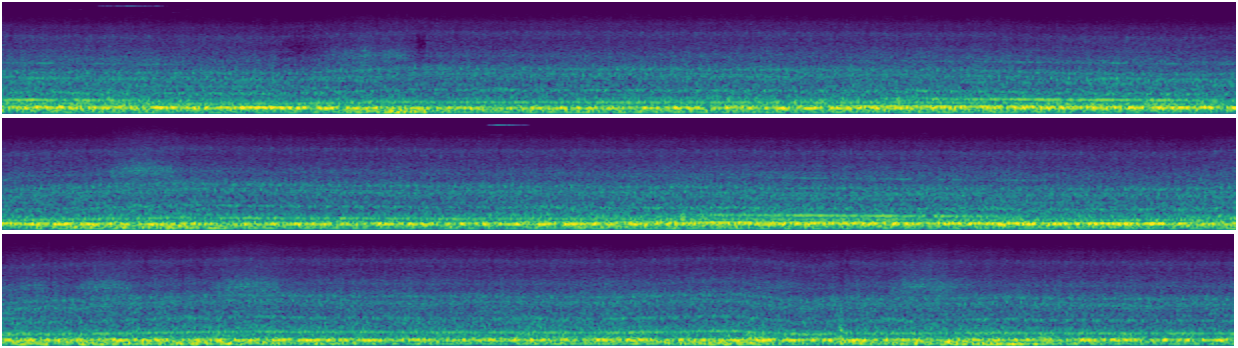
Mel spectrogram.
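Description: A bus engine hums steadily, its pitch rising and falling as it drives.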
